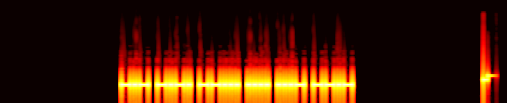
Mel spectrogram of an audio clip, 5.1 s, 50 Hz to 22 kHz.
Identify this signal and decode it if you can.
Morse code, heard as a keyed tone, about 40 wpm, 700 Hz. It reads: KC7HVQ
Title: USA Call Signs Repeated 3x 40wpm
